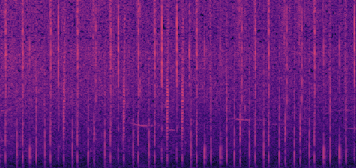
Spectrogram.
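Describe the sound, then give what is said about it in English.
Rain falls in a video game as a dense, steady patter of many sharp drop ticks on a surface, evenly spread and continuous throughout, with no voices. “Oh, because the rain's going away.”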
